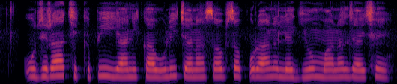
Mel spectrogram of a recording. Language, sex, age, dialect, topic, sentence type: Maithili, female, 31-35, Bajjika, agriculture, statement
